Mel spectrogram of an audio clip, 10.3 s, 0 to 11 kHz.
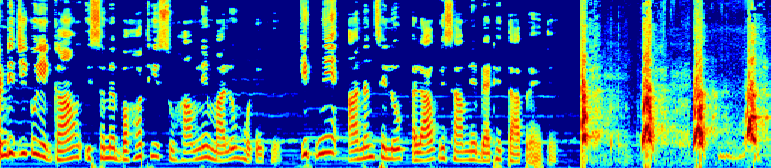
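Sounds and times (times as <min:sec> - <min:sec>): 
speech: 0:00.0 - 0:07.5
dog barking on a footpath: 0:07.8 - 0:10.2.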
